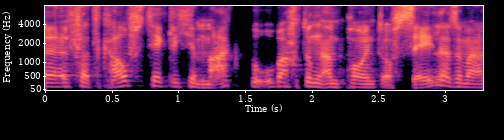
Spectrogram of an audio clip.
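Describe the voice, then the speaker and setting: A man's fairly high-pitched voice, dry and close with no echo. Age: 50s. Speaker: head of controlling and business intelligence. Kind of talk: interview.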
